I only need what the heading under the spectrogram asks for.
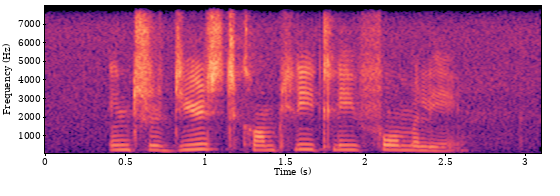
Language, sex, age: English, female, 20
